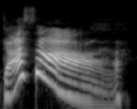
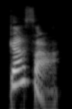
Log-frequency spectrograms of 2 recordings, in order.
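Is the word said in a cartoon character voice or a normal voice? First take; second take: cartoon voice; normal voice. First: It is said in a put-on cartoon voice. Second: It is said in an ordinary speaking voice.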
